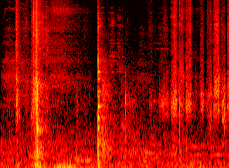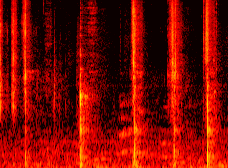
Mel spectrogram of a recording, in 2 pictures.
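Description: A knife chops chili into chunky dice on a board for a Hong Kong-style black pepper beef and potato stir fry, giving a run of irregular sharp, close thuds with busier light tapping between the bigger strikes.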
